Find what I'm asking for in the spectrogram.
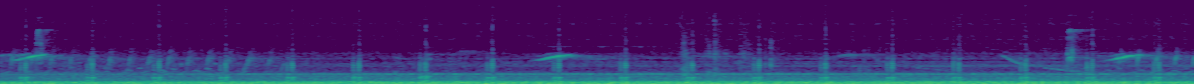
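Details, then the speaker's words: Two Track Nation Hot Box camper diesel heater firing up: a steady low combustion rumble with a light, regular tick about twice a second from the pump motor, running until it pumps heat out; normal start-up sequence. "so now we're going to give you guys a quick glimpse into the firing and startup sequence for this all the way up into the point where it's actually pumping some heat out into the"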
